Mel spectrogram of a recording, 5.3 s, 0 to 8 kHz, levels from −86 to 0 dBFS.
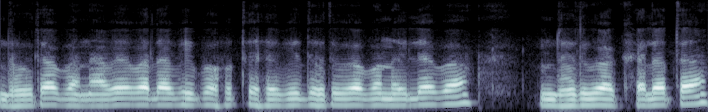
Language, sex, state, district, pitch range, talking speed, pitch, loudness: Bhojpuri, male, Bihar, Muzaffarpur, 120-130 Hz, 125 wpm, 125 Hz, -16 LUFS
